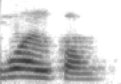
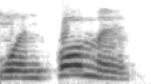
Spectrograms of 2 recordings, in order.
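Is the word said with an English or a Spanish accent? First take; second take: English; Spanish. First: It is said with an English-sounding accent. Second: It is said with a Spanish-sounding accent. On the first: The speaker has learned over time. The speaker calls it right. "Ya con el tiempo dicen welcome" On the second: The speaker is still a beginner translating in their head. The speaker calls it wrong. "Hay personitas que pronuncian welcome"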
